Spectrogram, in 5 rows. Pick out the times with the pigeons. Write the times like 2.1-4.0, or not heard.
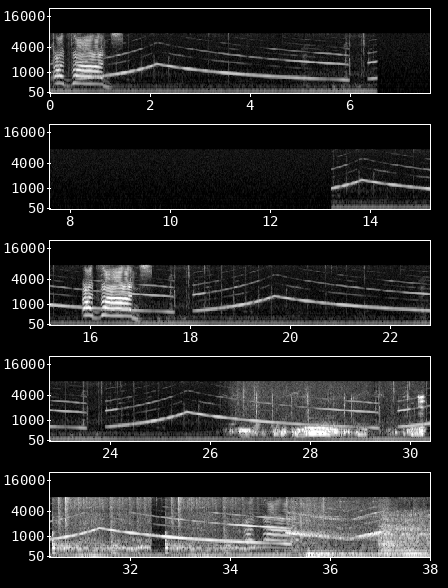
26.4-34.7.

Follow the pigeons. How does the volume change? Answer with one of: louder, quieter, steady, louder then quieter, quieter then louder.
quieter.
